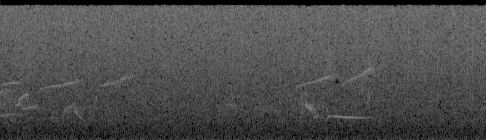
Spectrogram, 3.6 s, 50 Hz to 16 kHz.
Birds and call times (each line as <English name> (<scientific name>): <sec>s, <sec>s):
Blue-naped Mousebird (Urocolius macrourus): 2.6s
